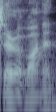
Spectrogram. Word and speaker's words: Saravanan: So, Saravanan, am I pronouncing that right? No, help me. Saravanan: Hi, my name is Saravanan.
